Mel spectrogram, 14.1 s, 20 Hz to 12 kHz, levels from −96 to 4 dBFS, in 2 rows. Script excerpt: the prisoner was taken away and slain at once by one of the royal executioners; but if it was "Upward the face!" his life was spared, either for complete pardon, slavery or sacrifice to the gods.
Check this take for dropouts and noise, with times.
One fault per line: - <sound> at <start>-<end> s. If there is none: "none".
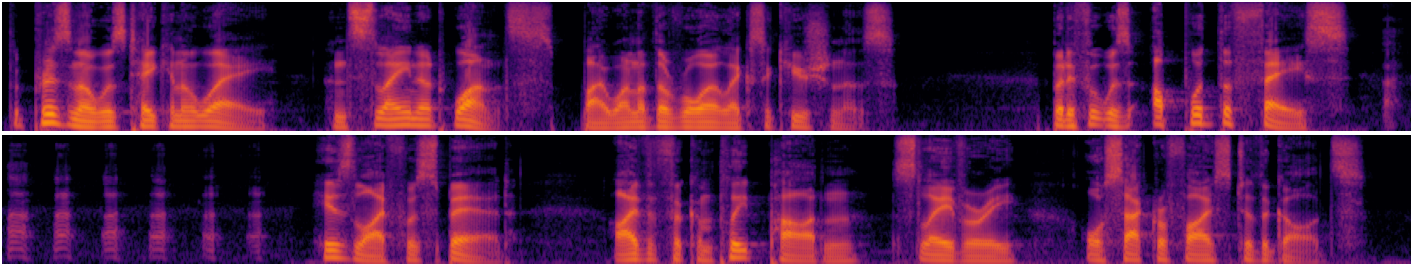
- laugh at 6.9-8.4 s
